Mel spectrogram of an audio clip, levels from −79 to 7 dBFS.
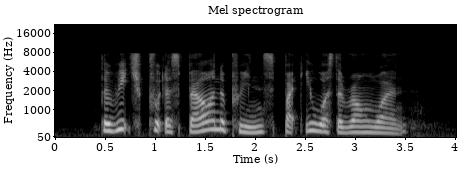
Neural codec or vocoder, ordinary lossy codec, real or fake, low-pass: none; none; real; none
